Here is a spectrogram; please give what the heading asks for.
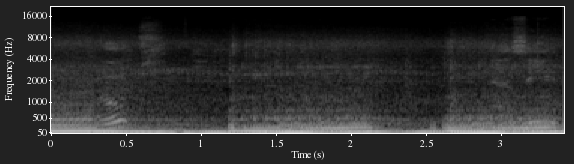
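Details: Toyota MR2 engine at idle, revs rising and falling on their own about every 1.5 seconds with no throttle input; idle surge from a misadjusted throttle position sensor, fixed by re-centering its adjustment screw.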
